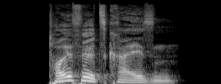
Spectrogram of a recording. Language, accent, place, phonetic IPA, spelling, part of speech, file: German, Germany, Berlin, [ˈtɔɪ̯fl̩sˌkʁaɪ̯zn̩], Teufelskreisen, noun, De-Teufelskreisen.ogg
- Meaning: dative plural of Teufelskreis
